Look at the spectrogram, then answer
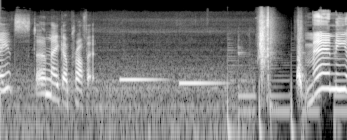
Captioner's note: plane announcement beeps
